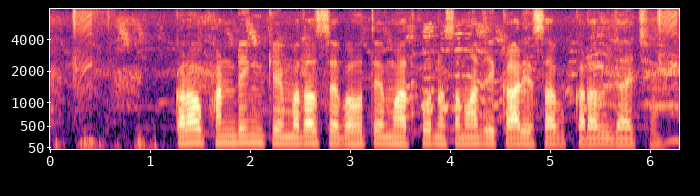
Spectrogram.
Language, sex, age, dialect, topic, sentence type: Maithili, male, 18-24, Bajjika, banking, statement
